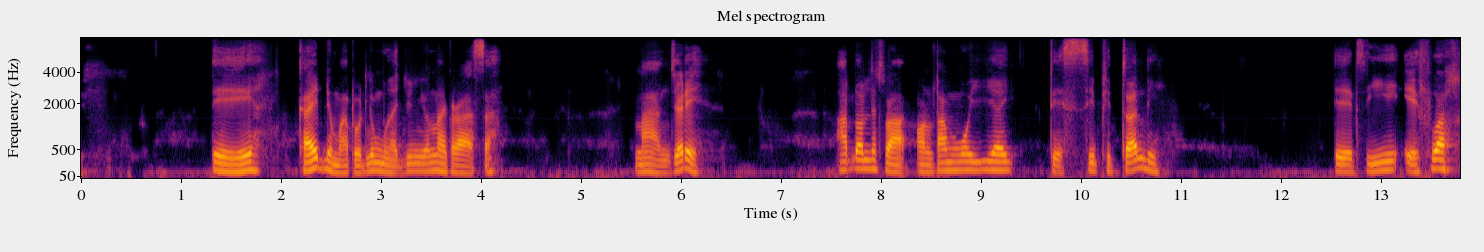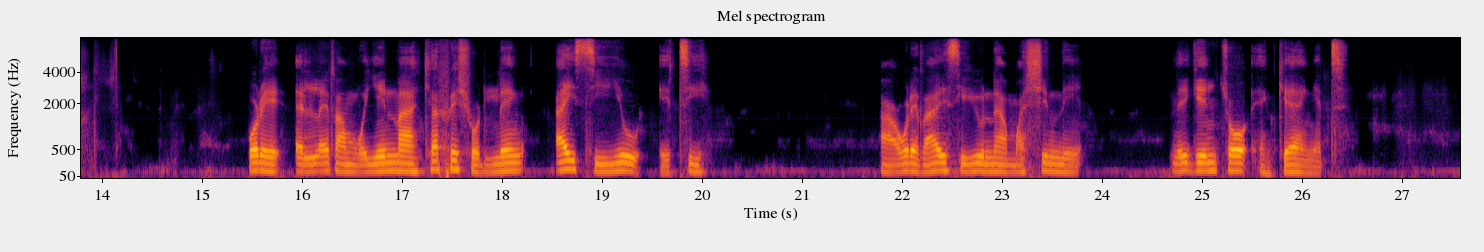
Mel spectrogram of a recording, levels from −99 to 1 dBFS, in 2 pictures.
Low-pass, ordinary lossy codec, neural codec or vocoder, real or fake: none; none; codec, 16 kHz, 2 kbps, X-Codec, HuBERT features, trained on LibriSpeech; fake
